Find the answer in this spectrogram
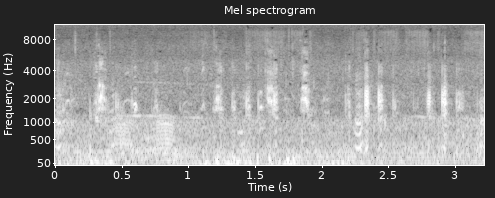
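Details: Canada geese on a bank: one drawn-out nasal honk early on, followed by a rapid run of short clipped calls and clicks over steady low background noise.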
